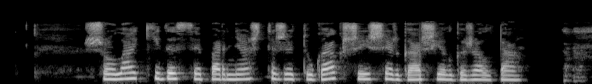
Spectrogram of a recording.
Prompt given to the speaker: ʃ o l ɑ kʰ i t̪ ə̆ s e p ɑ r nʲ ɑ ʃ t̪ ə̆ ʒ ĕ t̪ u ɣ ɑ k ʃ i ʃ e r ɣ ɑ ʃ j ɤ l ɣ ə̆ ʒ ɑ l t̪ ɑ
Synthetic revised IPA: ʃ o l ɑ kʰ i d̪ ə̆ s e p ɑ r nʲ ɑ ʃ t̪ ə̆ ʒ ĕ t̪ u ɣ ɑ k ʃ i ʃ e r ɣ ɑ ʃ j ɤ l ɣ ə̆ ʒ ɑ l t̪ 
